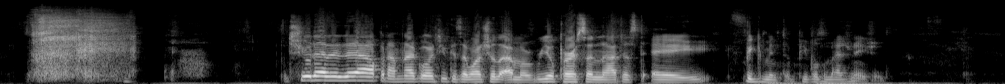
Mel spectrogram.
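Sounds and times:
person blowing nose: 0.2 - 2.1
speech: 2.8 - 9.0.

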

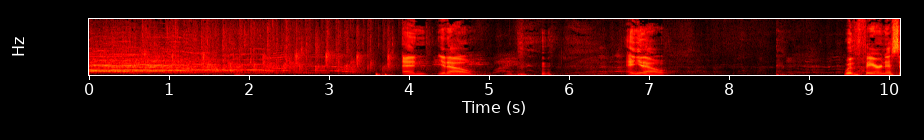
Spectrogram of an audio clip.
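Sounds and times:
crowd cheering and whooping: 0.0 - 3.7
applause: 0.0 - 4.3
speech: 3.9 - 5.8, 6.8 - 7.3, 9.4 - 10.1
laughter: 5.2 - 10.1.

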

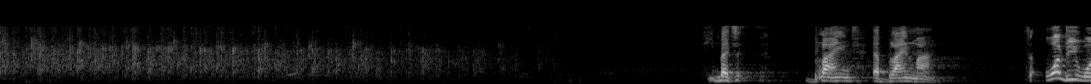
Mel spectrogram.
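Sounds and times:
audience clapping hands: 0.0 - 5.9
speech: 7.1 - 7.5, 8.2 - 9.4, 10.2 - 10.9.

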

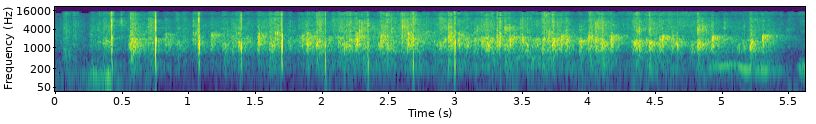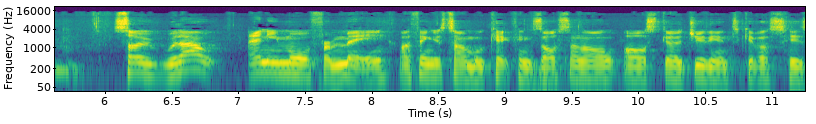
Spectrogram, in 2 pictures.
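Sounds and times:
audience applause welcoming a debate panel: 0.0 - 5.6
speech: 6.1 - 11.2.

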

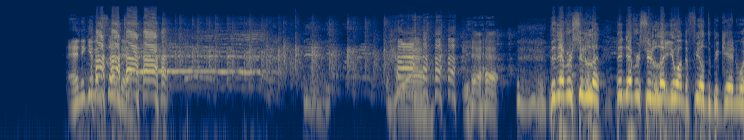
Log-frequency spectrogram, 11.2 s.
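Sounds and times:
speech: 1.0 - 2.7, 4.5 - 4.8, 5.8 - 11.1
laughter: 1.2 - 9.6
crowd shouting and whooping: 1.3 - 6.9
audience applause: 1.5 - 7.5.

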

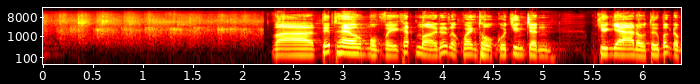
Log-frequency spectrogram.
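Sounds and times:
audience applause: 0.0 - 2.3
speech: 2.3 - 6.3.

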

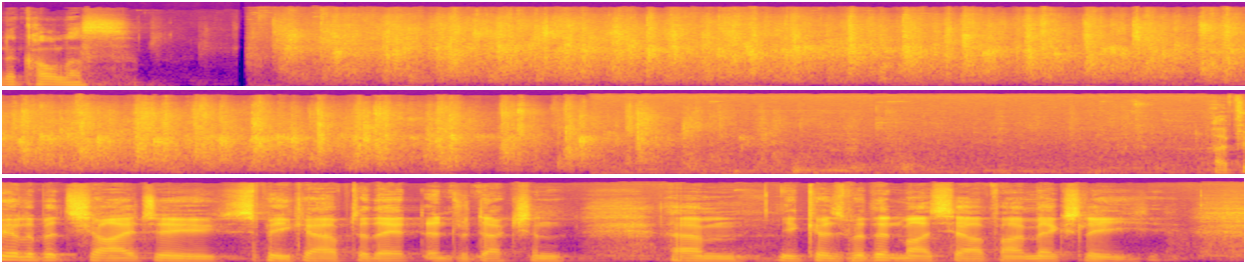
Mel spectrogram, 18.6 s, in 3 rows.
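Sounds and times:
speech: 0.0 - 1.5, 12.3 - 18.4
audience applause at an outdoor event in Alex Moore Park, Wellington: 1.2 - 10.8.

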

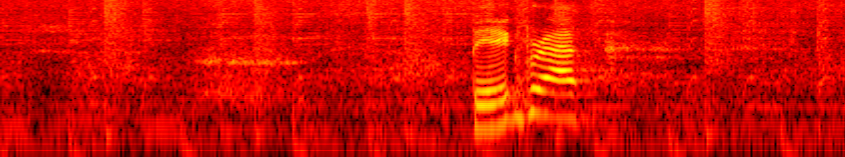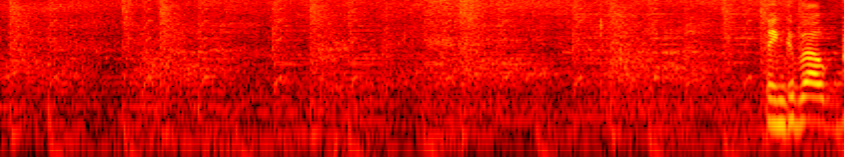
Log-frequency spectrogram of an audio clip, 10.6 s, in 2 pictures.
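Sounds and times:
rowing machine flywheel whirring: 0.0 - 10.5
soft rhythmic swooshes: 0.0 - 10.5
speech: 3.0 - 3.8, 10.1 - 10.5.

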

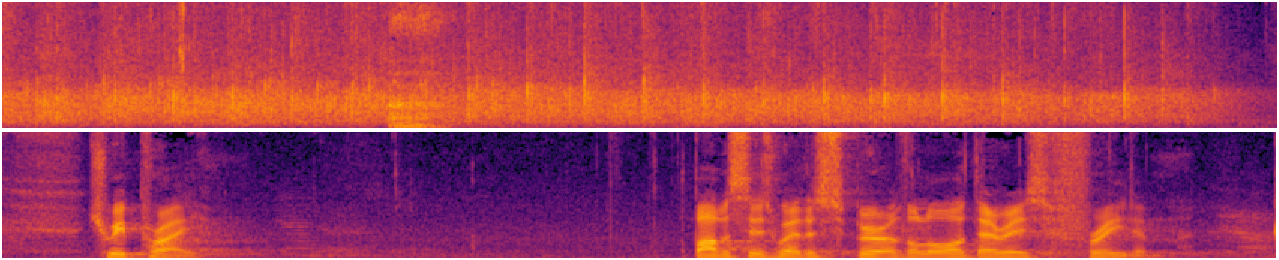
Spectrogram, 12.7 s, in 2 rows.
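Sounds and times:
church congregation applauding in welcome of a family: 0.0 - 6.4
speech: 1.9 - 2.3, 6.9 - 7.5, 9.8 - 12.7.

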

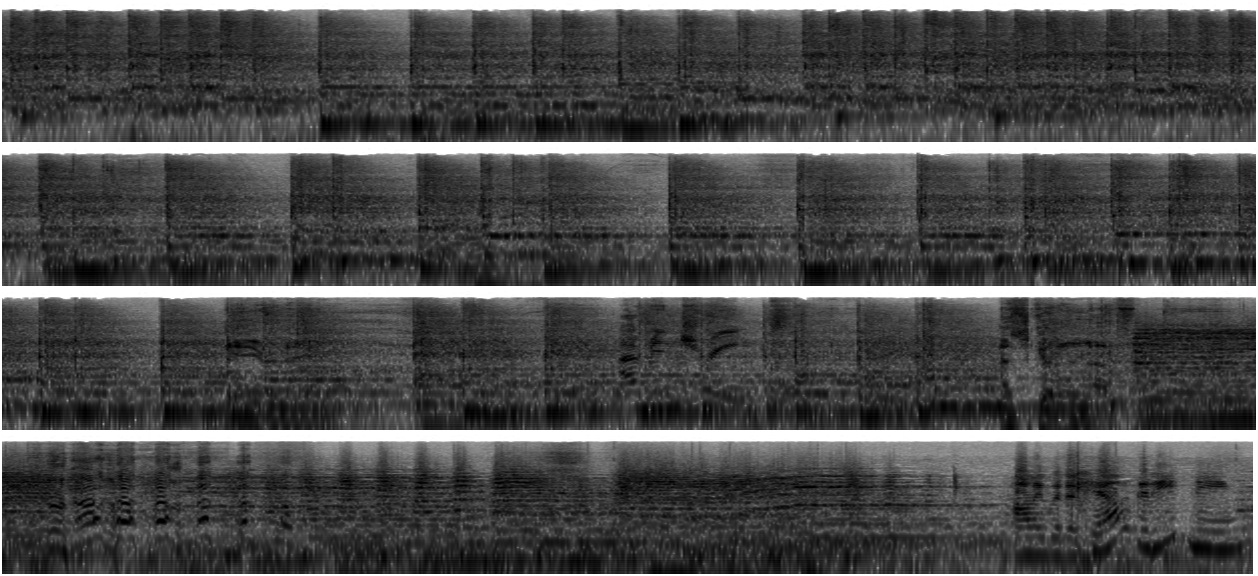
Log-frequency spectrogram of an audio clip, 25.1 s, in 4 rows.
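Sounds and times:
all-percussion drum ensemble music: 0.0 - 25.0
laughter: 17.8 - 20.8
speech: 24.0 - 25.0.

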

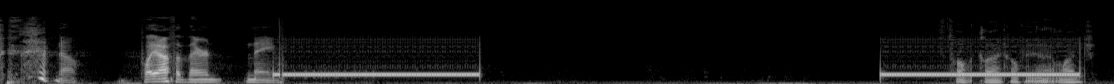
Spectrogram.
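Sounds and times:
faint low hum: 0.0 - 11.1
speech: 0.4 - 3.0, 9.8 - 11.0
telephone ringback tone before voicemail: 2.8 - 4.8, 8.8 - 10.8.

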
